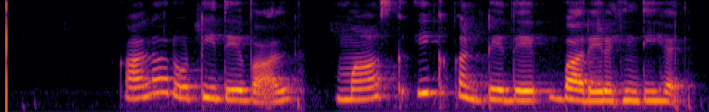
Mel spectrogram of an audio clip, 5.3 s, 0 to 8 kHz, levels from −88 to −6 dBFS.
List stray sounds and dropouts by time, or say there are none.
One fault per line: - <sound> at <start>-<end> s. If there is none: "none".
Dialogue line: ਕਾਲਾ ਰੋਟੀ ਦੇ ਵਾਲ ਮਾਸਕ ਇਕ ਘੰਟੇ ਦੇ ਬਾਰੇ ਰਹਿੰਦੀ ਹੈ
none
